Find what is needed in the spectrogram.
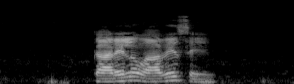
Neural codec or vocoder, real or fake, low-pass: none; real; 9.9 kHz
